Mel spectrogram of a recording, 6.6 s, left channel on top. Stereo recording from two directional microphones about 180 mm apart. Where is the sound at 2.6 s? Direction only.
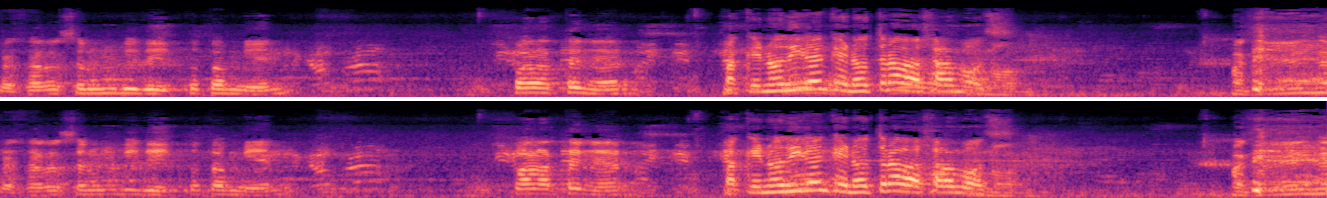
40° left (ahead or behind).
